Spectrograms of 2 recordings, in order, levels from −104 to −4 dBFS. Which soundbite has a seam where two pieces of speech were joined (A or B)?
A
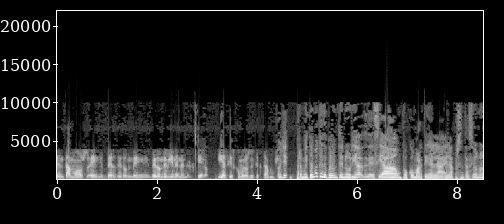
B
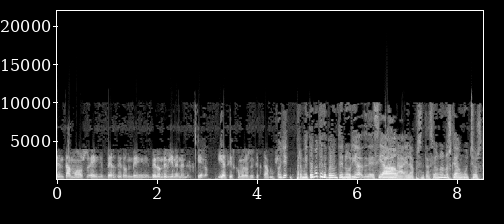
B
